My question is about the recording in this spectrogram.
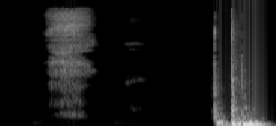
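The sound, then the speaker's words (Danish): A soft breathy hiss, then after a pause a heavy, muffled thudding burst with a couple of quick knocks, deep and boomy, as of someone knocking, heard in the distance from inside an egg. “hvor der er nogen, der banker på en.”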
